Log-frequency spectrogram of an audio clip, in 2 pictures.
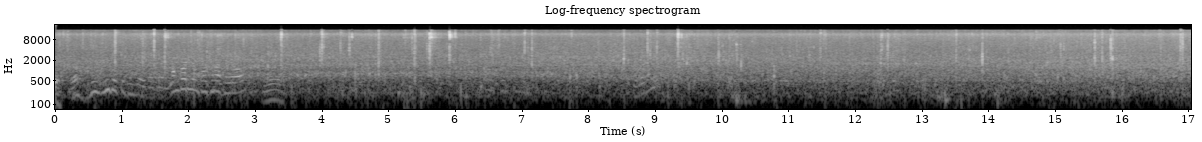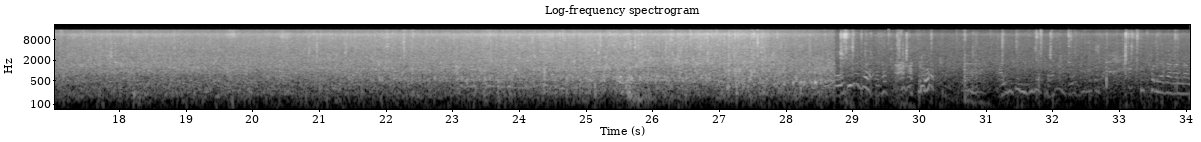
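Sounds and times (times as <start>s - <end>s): stream rushing over rocks: 0.0s - 34.0s.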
